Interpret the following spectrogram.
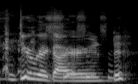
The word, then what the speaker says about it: Duergar: Ryan Keely's bespoke pronunciation, which rhymes with Beauregard. It's got one of them. What's the opposite of a silent letter? Just extra syllables put in there. Yeah. You gotta add that zazz. It's got an implied D at the end. Do regard.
